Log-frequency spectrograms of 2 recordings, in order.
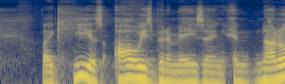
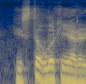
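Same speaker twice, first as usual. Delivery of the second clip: normal talking voice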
